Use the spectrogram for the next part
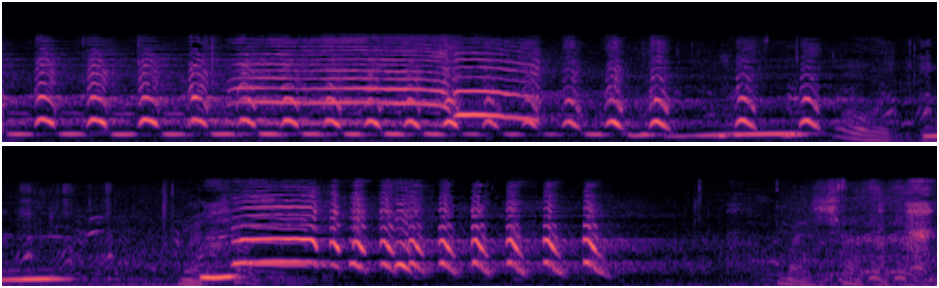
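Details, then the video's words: A siamang at Dubbo zoo, New South Wales, howls in loud, rapid, repeated hoots accelerating into barking whoops, with deep booming swoops between; siamang. "siamang monkey's howling.... xD"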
